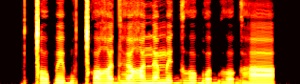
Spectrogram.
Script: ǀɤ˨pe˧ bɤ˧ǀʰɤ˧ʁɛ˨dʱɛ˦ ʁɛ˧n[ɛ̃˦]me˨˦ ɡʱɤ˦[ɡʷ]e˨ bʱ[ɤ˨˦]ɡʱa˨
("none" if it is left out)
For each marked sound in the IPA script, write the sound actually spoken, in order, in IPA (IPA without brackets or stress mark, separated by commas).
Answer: ɛ˦, ɡʷ, ɤ˨˦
